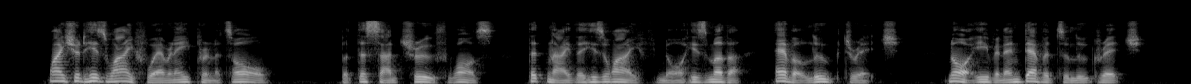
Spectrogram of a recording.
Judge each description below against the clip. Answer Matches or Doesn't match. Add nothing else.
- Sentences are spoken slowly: Doesn't match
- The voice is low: Matches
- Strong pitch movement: Doesn't match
